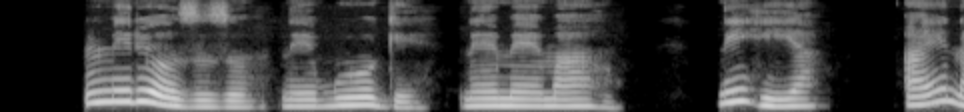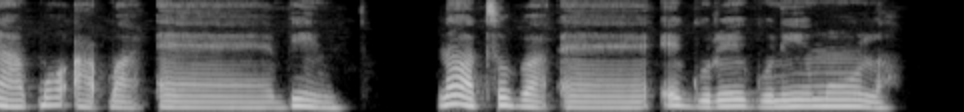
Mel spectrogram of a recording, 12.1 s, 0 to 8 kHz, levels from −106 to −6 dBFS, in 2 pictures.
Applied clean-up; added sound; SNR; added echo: none; none; none; none.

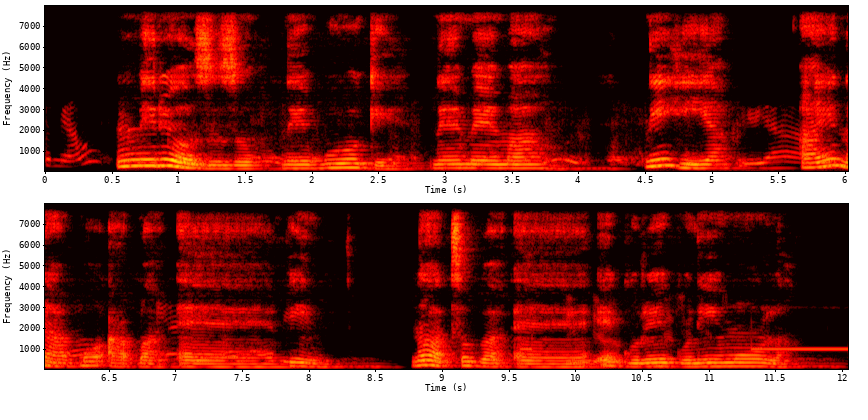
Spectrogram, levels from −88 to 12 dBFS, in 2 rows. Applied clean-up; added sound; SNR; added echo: none; Telephone; 16 dB; reverberation time 0.2 s.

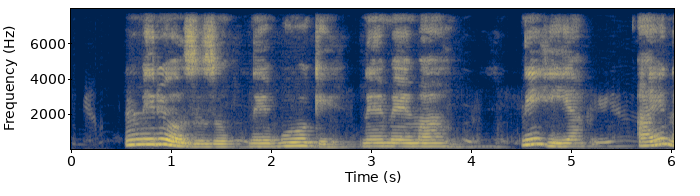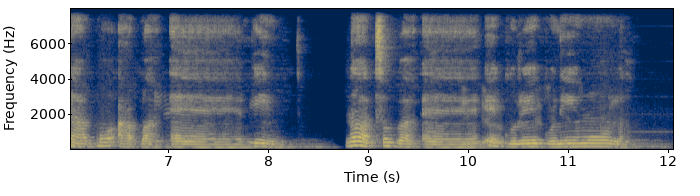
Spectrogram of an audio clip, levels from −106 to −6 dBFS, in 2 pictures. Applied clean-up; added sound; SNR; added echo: neural separator model SepFormer DNS4.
